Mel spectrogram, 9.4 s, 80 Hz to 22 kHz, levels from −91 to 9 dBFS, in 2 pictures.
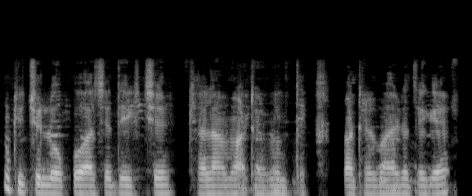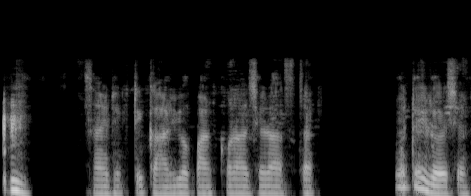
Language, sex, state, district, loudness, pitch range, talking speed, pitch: Bengali, male, West Bengal, North 24 Parganas, -24 LUFS, 115-120 Hz, 125 wpm, 115 Hz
